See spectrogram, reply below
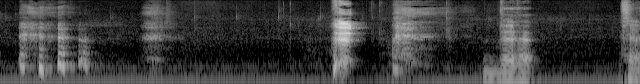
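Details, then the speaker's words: Patient with hiccups after surgery: sharp, abrupt voiced hiccups recurring every second or two over a steady low hum of room noise. "hi everybody on facebook i got hiccups and they suck but otherwise i'll as well meg yes indeed"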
